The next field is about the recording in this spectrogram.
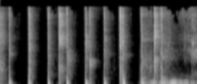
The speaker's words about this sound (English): But we got ourselves a winner. So as we do at the end of a bracket, we got to clap this baby out.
